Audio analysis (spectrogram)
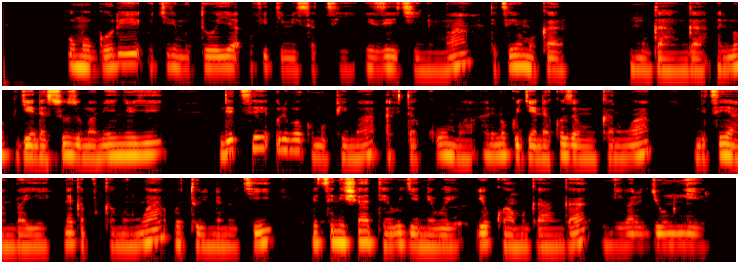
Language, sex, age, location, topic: Kinyarwanda, female, 25-35, Huye, health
